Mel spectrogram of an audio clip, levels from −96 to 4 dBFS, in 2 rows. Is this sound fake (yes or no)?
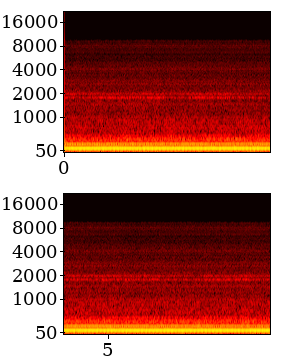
yes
